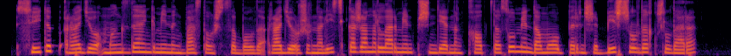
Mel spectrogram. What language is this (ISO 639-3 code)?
kaz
